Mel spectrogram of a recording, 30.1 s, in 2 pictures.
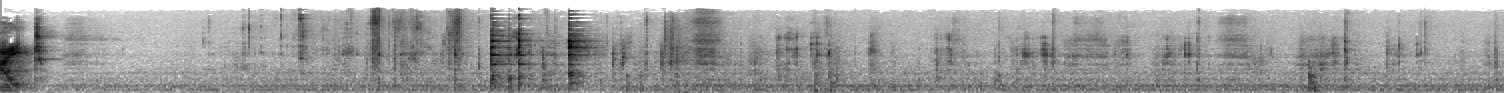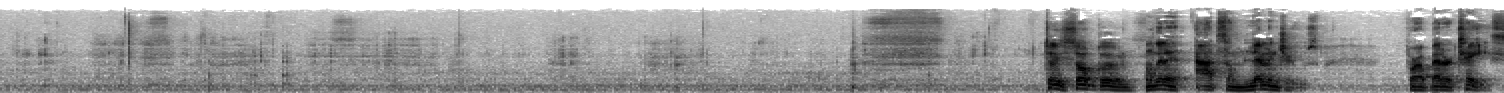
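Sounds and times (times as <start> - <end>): person chewing crispy food: 2.0 - 4.9, 6.0 - 25.5.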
